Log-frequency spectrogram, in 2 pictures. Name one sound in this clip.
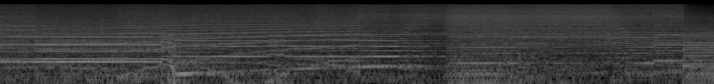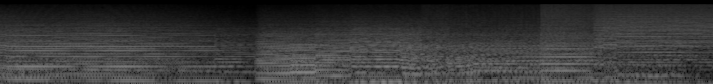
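Electronic synthesizer tones play steadily, shifting in pitch and texture.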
